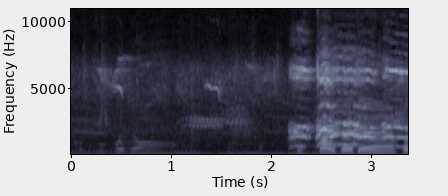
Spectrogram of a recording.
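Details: Red junglefowl kept as a large decoy bird, noted for good, loud crowing, 27 October 2020: a bright, buzzy harmonic crow starts abruptly near the end. It is preceded by faint, distant calls and a low background hum.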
